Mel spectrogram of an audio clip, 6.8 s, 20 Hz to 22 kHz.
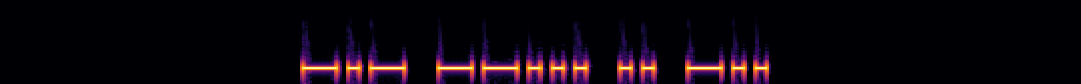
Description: Morse code, heard as a keyed tone, about 17 wpm, 700 Hz. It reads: K7ID
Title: USA Call Signs - 4 Characters - Repeated 2x - 17wpm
